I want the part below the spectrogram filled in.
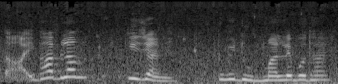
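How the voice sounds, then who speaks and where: A man voicing an eager, timid young tea-stall regular in a cartoon, hesitant and excitable. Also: high voice, normal speed. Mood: eager, sheepish. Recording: noisy rain ambience behind the voice.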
